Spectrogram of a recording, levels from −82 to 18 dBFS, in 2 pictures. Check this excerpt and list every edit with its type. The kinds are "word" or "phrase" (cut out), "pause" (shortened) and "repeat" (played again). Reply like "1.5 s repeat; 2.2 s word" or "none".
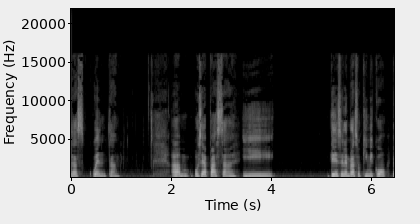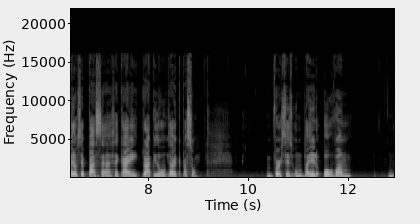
3.3 s pause; 6.3 s pause; 7.9 s word; 8.4 s phrase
